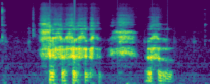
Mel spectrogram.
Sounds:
Laughter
